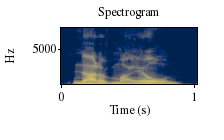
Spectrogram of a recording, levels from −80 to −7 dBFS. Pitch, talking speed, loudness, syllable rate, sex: 115 Hz, 235 wpm, -17 LUFS, 5.2 syllables/s, male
